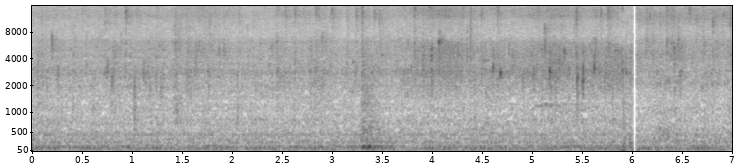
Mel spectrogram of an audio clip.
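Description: Chicken lollipops fry in oil in a small pan, giving a soft, continuous crackling sizzle at low volume with a few faint pops and no talking.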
